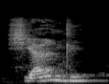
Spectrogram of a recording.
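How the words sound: The word begins with a sh sound. This is the regional dialect form. "But normally it is shianri"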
